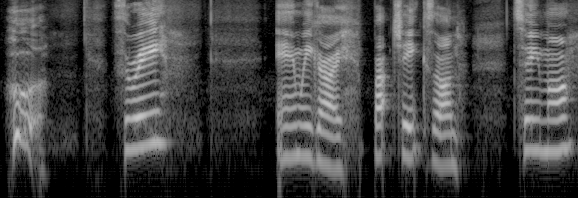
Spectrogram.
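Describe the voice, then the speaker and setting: Working out in her home beside a street window, a young woman instructs a fitness session while exercising herself, cracking jokes and staying chatty, upbeat and encouraging, with occasional whispers. Her voice is a little high, fairly bright and clean, with lively intonation and drawn-out words.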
